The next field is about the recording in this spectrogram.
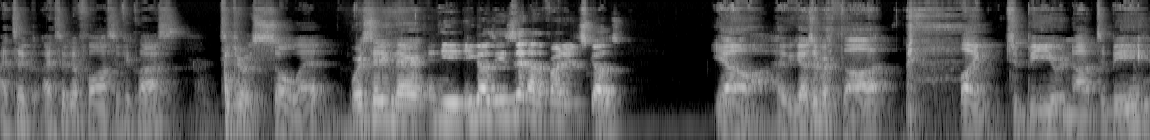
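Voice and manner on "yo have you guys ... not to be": acted, spaced-out, slow, stoned-sounding drawl. Retelling a philosophy teacher's class talk: imitating a teacher talking high. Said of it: "talked like he was high the whole time".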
